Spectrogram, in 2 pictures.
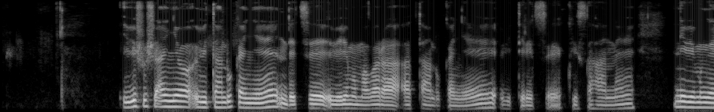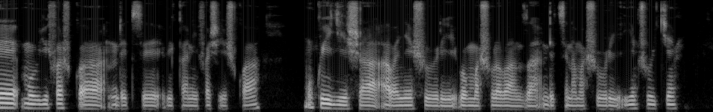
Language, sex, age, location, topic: Kinyarwanda, male, 18-24, Nyagatare, education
